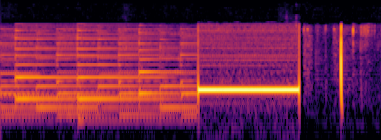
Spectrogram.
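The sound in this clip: Telephone ringback tone on an office line while a call is being transferred: steady layered tones give way to one long, even, mid-pitched beep of about a second, followed by a few sharp clicks on the line.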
